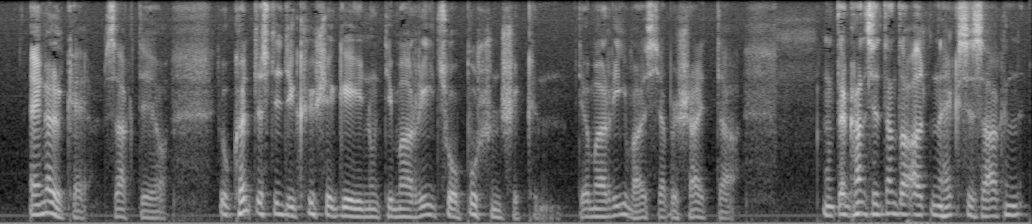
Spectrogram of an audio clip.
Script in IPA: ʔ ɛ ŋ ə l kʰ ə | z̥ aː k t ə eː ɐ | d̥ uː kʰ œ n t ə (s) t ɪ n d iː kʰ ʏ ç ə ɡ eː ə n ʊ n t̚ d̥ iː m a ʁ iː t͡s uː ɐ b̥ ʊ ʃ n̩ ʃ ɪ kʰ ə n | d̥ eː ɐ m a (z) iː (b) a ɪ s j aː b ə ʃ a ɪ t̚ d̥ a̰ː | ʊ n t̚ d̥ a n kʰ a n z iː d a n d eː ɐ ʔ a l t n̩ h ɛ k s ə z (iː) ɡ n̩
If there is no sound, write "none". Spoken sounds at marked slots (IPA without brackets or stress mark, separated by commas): s, ʁ, v, aː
